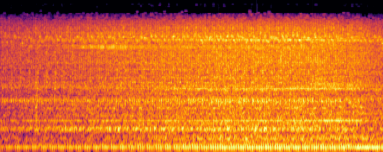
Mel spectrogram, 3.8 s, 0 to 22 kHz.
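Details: 2005 Mini Cooper (R50) just after a cold air intake install: steady, smooth idle with a slight rise in revs and airy intake hiss on top, nothing irregular; the engine sounds healthy.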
